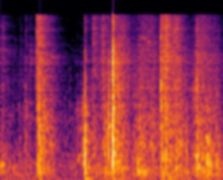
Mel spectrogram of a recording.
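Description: Pens and markers clicking and clattering against each other as a hand rummages in a pencil case: a handful of sharp clicks, the loudest a little past the middle.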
